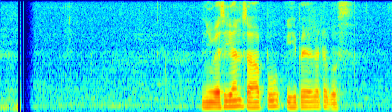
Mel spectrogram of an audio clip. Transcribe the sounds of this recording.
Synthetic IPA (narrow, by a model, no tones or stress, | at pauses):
niʋæsijansaːpukiɦipejəɡəʈəɡos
